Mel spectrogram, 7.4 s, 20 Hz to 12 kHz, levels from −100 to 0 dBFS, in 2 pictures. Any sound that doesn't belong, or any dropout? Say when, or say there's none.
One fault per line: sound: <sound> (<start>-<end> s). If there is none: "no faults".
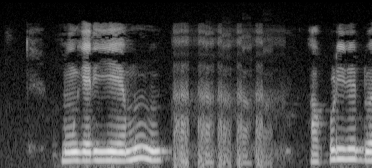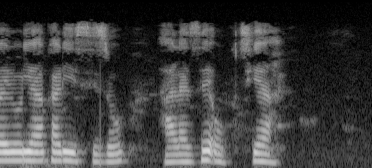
sound: laugh (1.7-2.7 s)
